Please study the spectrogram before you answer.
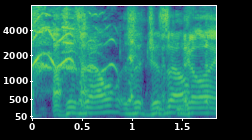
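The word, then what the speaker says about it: Gisele: Well, she's not Gazelle either. Jazelle.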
